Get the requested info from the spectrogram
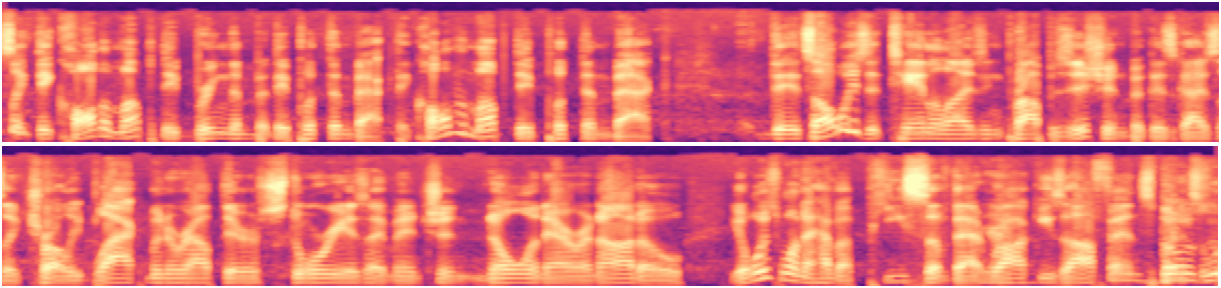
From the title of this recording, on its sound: LIVE FROM THE MLB WINTER MEETINGS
